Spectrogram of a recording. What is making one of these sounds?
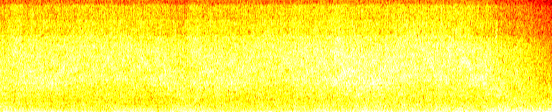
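Lightning crackles and booms.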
